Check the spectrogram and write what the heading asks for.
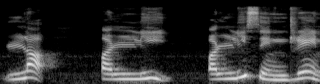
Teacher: பொது லகரம் அப்படின்றது எப்படின்னா நாக்கு நடுவண்ணத்தை தொடணும்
